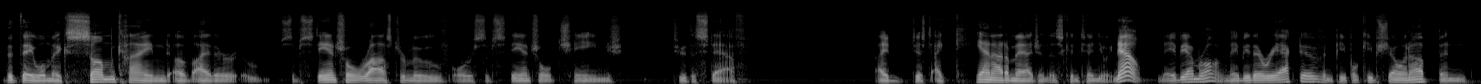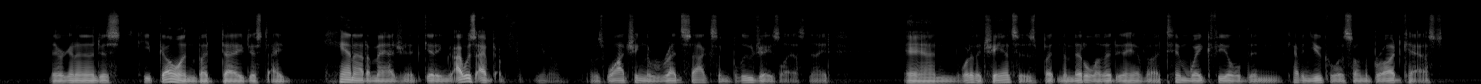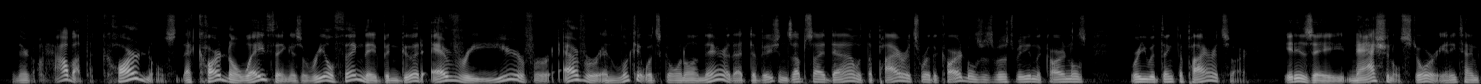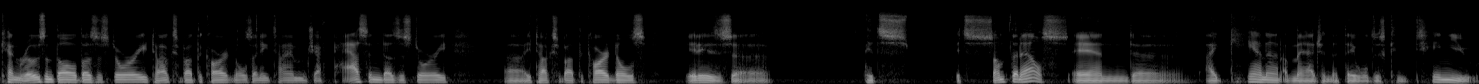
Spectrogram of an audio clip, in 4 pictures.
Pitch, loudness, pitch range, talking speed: 95 Hz, -32 LUFS, 85-105 Hz, 190 wpm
